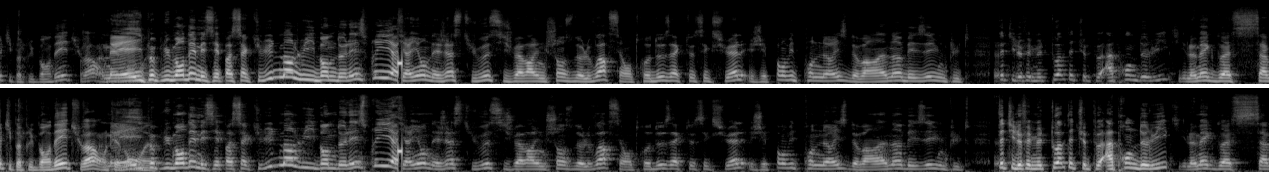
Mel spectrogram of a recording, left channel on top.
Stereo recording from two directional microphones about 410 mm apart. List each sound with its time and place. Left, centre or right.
0.0 s speech: right
1.1 s speech: left
4.1 s speech: left
8.1 s speech: centre
9.9 s speech: right
11.9 s speech: left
